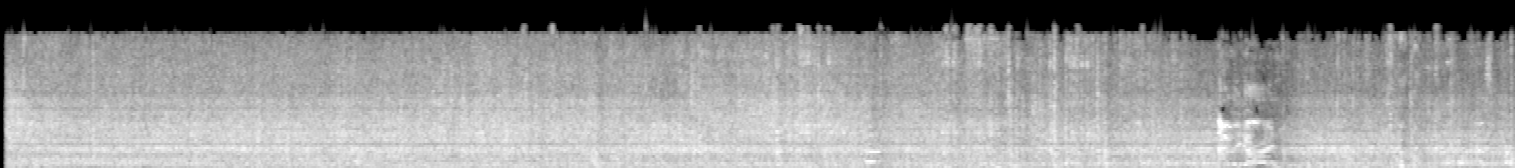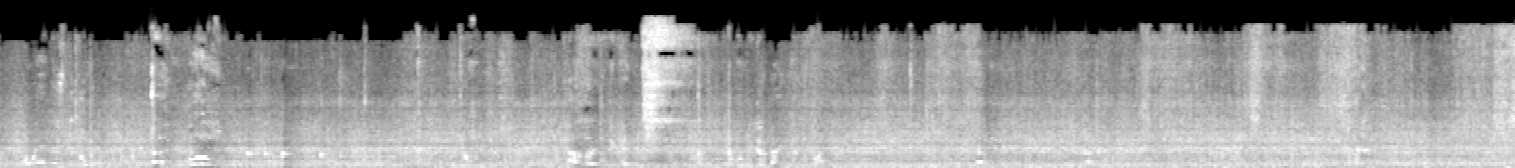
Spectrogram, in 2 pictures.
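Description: A moving passenger train heard from inside the carriage: a steady, loud running noise of the wheels on the track that carries on without a break.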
